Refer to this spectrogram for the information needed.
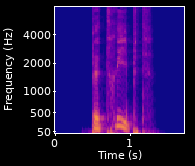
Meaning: second-person plural preterite of betreiben
- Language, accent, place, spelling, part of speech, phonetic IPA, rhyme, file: German, Germany, Berlin, betriebt, verb, [bəˈtʁiːpt], -iːpt, De-betriebt.ogg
